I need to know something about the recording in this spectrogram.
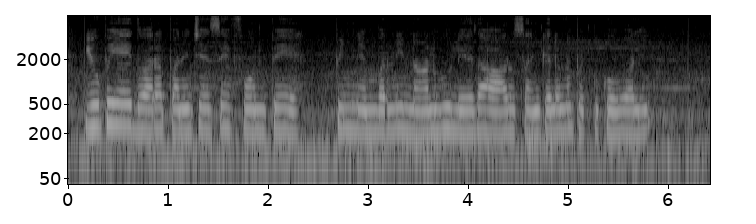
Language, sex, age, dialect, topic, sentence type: Telugu, female, 18-24, Central/Coastal, banking, statement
